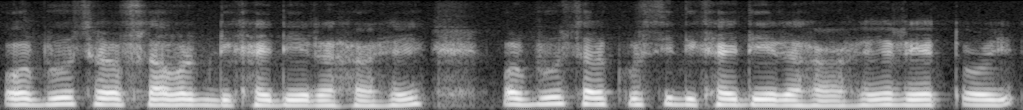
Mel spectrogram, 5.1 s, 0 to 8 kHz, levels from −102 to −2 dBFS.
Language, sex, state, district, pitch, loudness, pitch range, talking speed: Hindi, male, Arunachal Pradesh, Longding, 150 Hz, -15 LUFS, 145-160 Hz, 200 wpm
